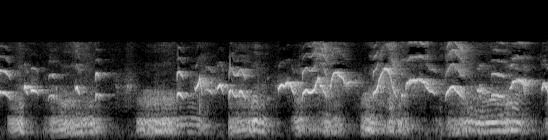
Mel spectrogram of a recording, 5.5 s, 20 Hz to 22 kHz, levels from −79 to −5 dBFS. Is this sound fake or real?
real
